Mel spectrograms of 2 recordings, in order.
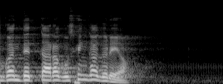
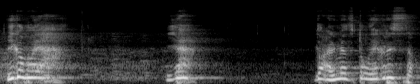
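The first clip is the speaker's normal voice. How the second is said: scolding yell; 9 semitones higher than usual. Retold or imitated. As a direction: yell at the puppy over its accident. Owner scolding dog over pee.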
